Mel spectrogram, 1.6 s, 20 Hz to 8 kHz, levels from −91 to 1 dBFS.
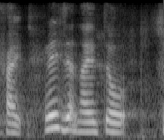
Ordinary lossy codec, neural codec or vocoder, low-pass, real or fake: none; codec, 16 kHz, 0.8 kbps, ZipCodec; 7.2 kHz; fake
